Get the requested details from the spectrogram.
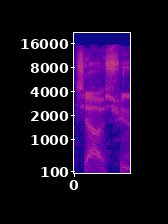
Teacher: that's two fourth tones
